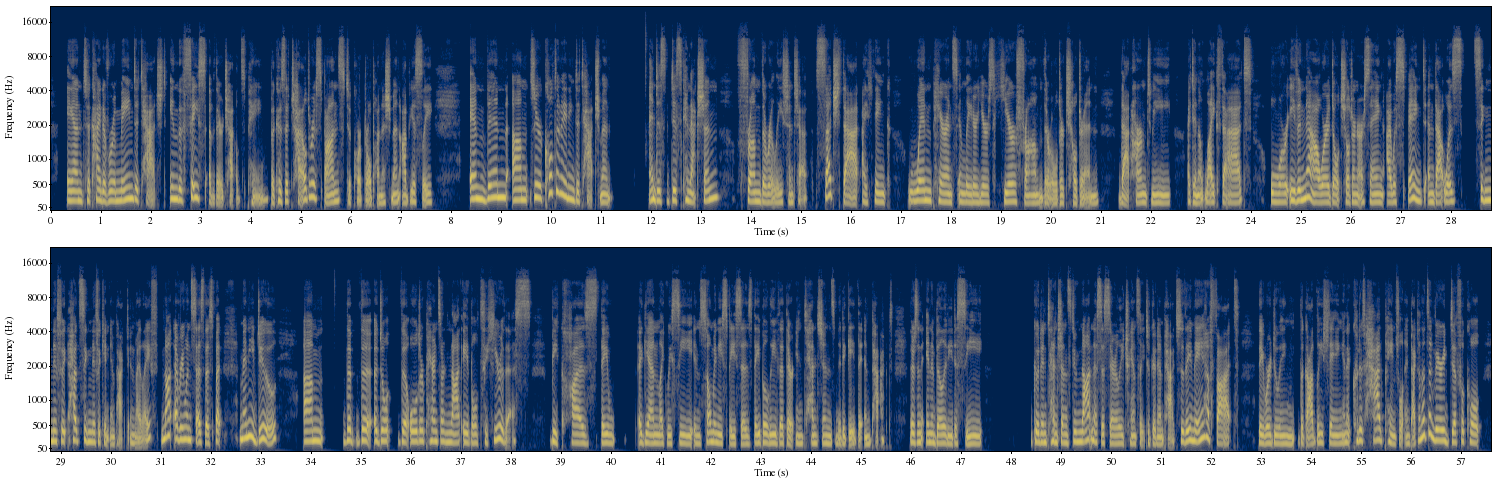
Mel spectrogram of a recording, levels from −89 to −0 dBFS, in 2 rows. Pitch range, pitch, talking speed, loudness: 165-210 Hz, 185 Hz, 155 wpm, -21 LUFS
